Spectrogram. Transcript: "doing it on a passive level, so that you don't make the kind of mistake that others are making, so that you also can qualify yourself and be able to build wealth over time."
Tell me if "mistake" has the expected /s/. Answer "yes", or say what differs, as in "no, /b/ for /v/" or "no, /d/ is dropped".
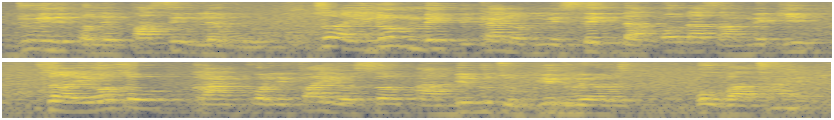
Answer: yes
